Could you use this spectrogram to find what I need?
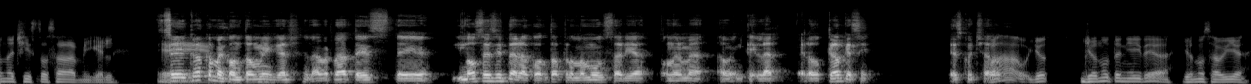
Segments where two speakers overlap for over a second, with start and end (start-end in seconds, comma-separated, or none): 1.6-2.8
